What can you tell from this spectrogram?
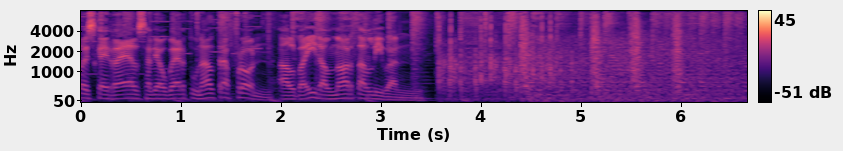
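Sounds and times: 
speech: 0.0 - 4.0
heavy booms of overnight bombardment on the Israel–Lebanon front: 3.6 - 6.6.

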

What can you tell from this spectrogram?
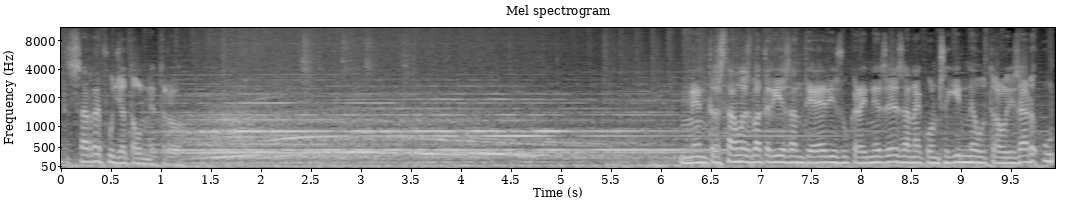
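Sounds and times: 
speech: 0.0 - 1.7, 6.2 - 9.9
air raid alarms: 0.7 - 7.6.

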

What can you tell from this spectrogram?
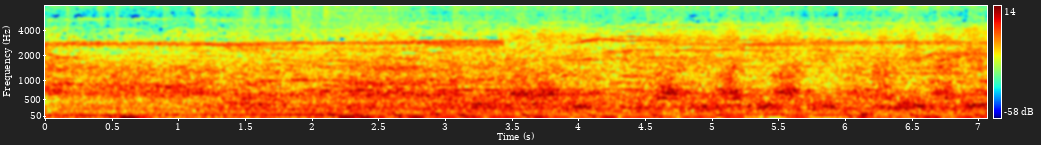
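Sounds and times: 
long shrill whistles: 0.0 - 4.8
large crowd shouting and jeering in protest: 0.0 - 7.0.

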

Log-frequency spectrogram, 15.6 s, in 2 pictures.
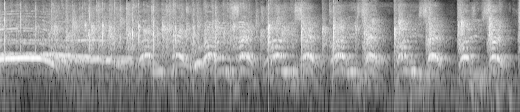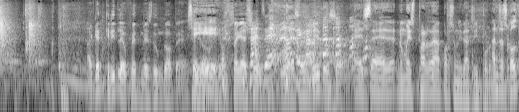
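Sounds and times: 
loud audience applause: 0.0 - 8.8
laughter: 8.3 - 9.2, 10.9 - 13.9
speech: 9.2 - 15.5.

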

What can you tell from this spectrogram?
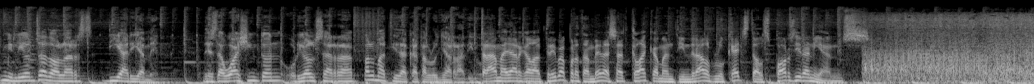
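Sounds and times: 
speech: 0.0 - 9.1
US military helicopters in the Strait of Hormuz: 8.6 - 10.3.

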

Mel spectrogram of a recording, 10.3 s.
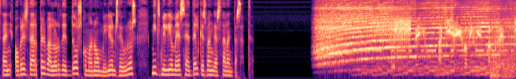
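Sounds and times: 
speech: 0.0 - 5.2
radio comedy show theme tune: 6.2 - 10.3.

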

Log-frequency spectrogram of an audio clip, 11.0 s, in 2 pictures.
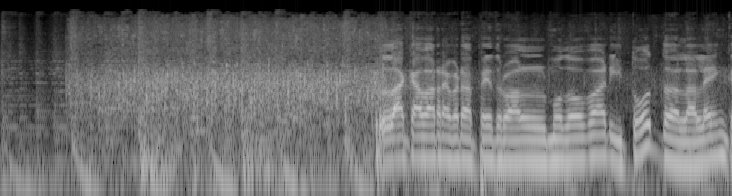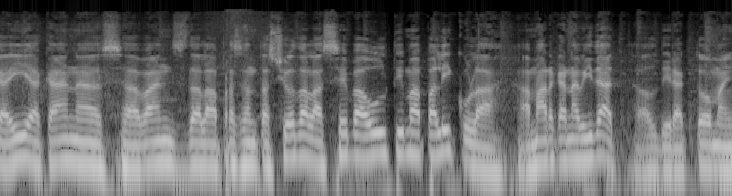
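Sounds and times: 
large crowd ovation at film festival: 0.5 - 6.4
speech: 2.8 - 10.9.

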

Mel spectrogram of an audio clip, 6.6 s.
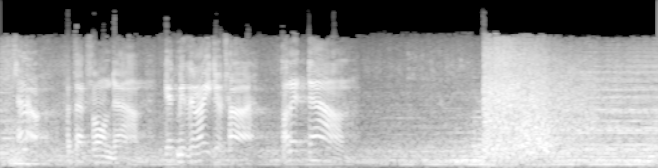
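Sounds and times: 
speech: 0.2 - 3.6
gunshot: 4.8 - 6.4.

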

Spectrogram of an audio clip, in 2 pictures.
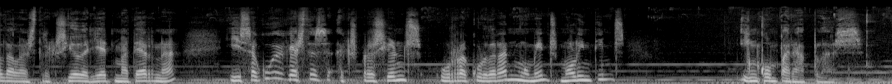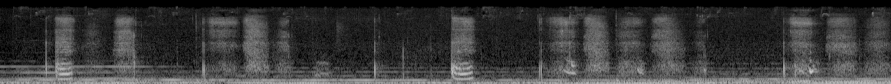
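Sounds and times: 
speech: 0.0 - 6.4, 7.4 - 8.8, 9.5 - 10.3
baby brief wavering vocal sounds: 9.3 - 16.1
breastfeeding baby suckling: 9.3 - 17.8.

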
